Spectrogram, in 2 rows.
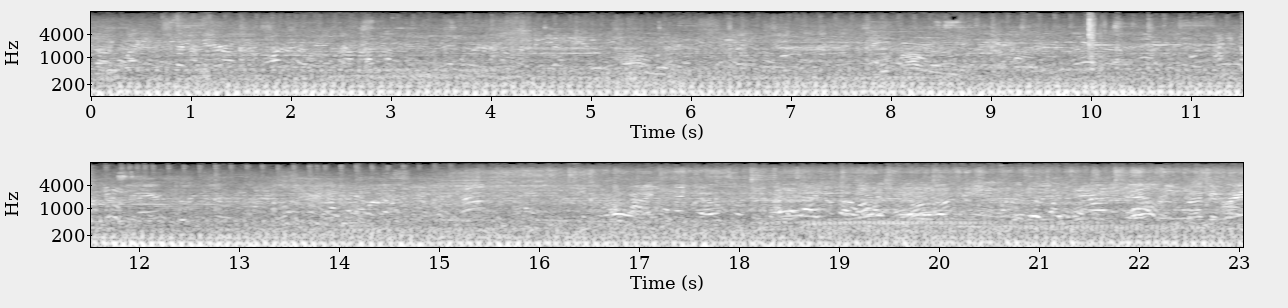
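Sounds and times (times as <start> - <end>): people chattering: 0.0 - 23.0
vehicle engine idling: 0.0 - 23.0.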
